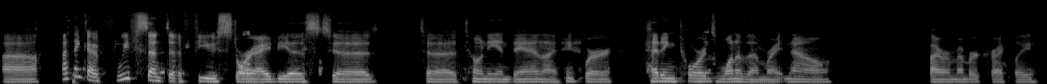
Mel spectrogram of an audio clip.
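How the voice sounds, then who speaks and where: A man's voice: medium pitch, normal speed, a bit bright, no echo. A man speaking as a volunteer voice actor, chatting casually on a panel. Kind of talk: casual chat.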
